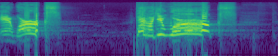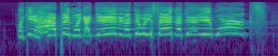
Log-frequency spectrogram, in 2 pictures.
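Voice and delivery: shrill screaming outburst, very high and very loud. Retelling a son's phone call to his dad: imitating a screaming son. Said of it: "his son just starts screaming".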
